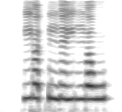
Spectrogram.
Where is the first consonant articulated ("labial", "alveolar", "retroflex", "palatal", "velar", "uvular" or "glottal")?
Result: palatal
